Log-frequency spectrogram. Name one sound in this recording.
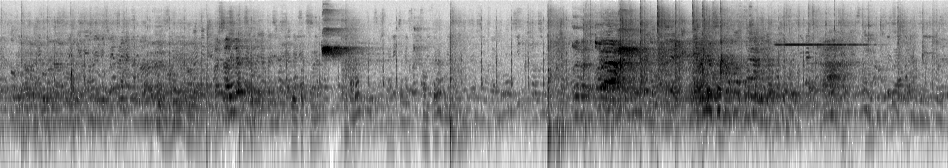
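Players' shouts and chatter echo through a large hall.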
